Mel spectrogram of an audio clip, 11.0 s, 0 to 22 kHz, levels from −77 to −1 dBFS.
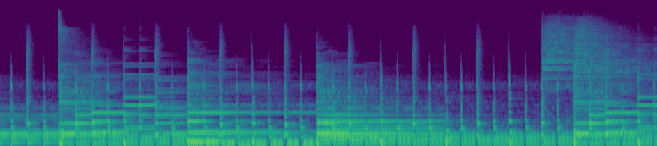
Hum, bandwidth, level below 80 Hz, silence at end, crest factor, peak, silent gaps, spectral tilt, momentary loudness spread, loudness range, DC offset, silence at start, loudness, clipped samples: none; 16.5 kHz; -36 dBFS; 0 s; 16 dB; -12 dBFS; none; -6 dB/octave; 6 LU; 2 LU; under 0.1%; 0 s; -28 LUFS; under 0.1%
